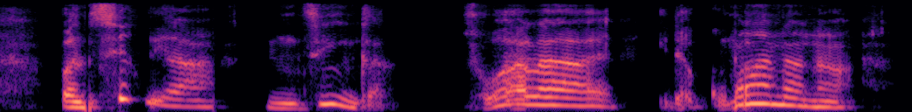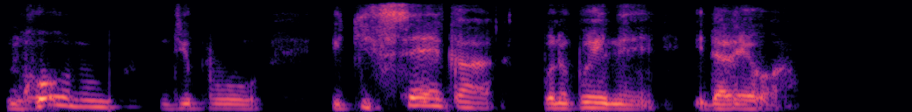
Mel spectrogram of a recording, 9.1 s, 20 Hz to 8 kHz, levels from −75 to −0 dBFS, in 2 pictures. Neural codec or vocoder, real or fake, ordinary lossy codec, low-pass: codec, 24 kHz, 6 kbps, HILCodec; fake; AAC, 48 kbps; 7.2 kHz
